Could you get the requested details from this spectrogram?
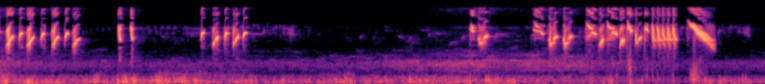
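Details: European goldfinch in the wild, song used to tutor fledglings: short groups of high, bright chirps, a quiet pause, then a long rapid twittering phrase with a buzzy trill and a descending slur at the end.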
